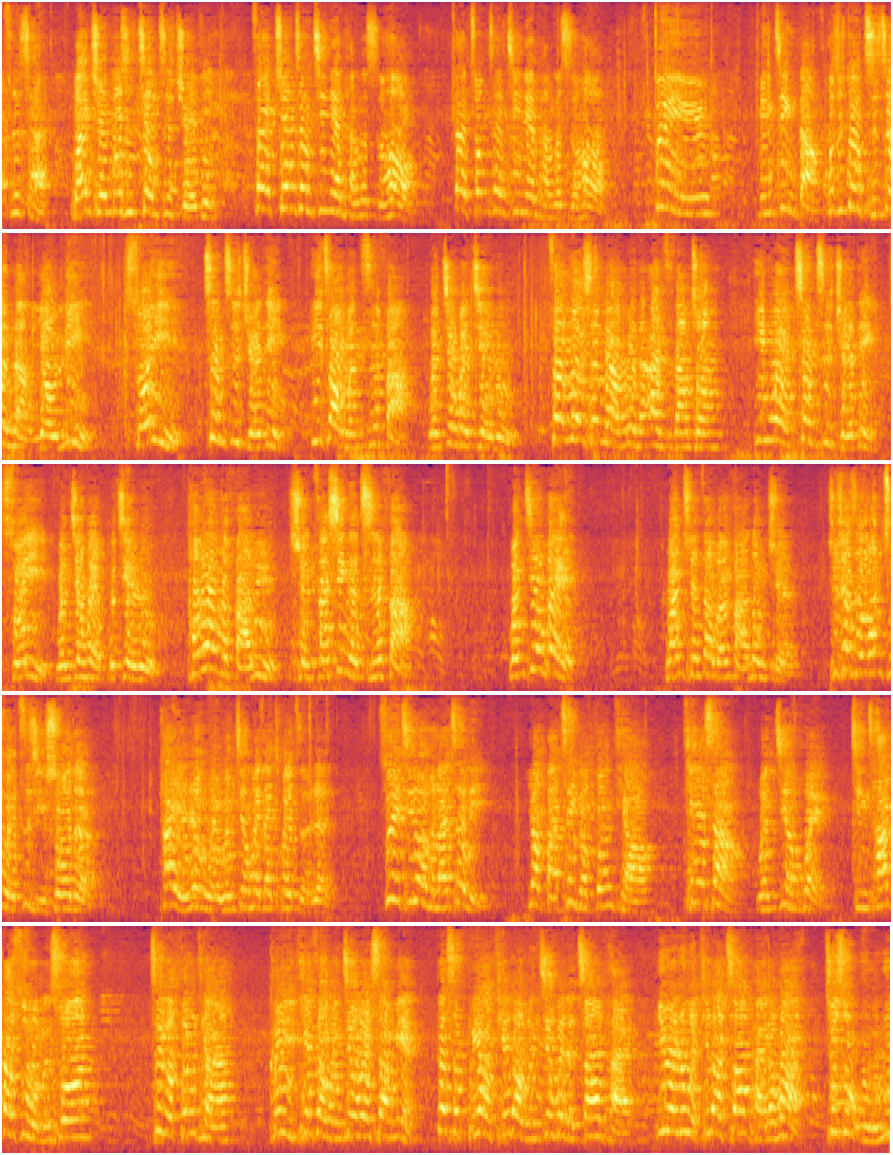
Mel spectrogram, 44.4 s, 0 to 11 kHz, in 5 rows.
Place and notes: Ministry of Culture, Taipei - Protest
Protests, Lo-Sheng Sanatorium, Department of Health, Sony ECM-MS907, Sony Hi-MD MZ-RH1
台北市 (Taipei City), 中華民國, 16 November 2007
